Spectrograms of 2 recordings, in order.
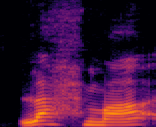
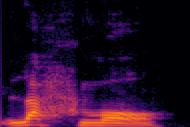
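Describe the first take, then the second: First: "lahma" ending in an a vowel; standard lahma. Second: "lahmo" ending in a long o; Western Aramaic lahmo. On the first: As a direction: end "lahma" on ah. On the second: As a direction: end "lahmo" on a rounded oh. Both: Shown as a demonstration. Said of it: "instead of saying we say lahmo".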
